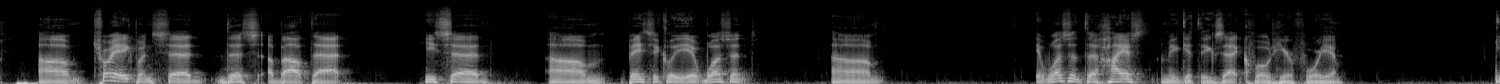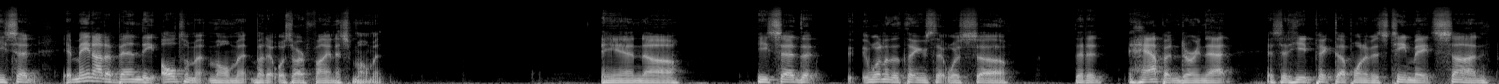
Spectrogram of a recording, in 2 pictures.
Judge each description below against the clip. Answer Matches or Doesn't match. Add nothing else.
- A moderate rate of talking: Matches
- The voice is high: Doesn't match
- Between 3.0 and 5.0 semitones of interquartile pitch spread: Matches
